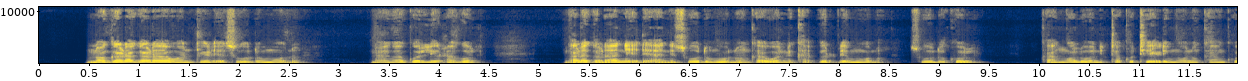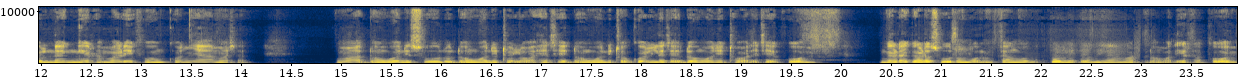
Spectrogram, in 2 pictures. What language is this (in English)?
Borgu Fulfulde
